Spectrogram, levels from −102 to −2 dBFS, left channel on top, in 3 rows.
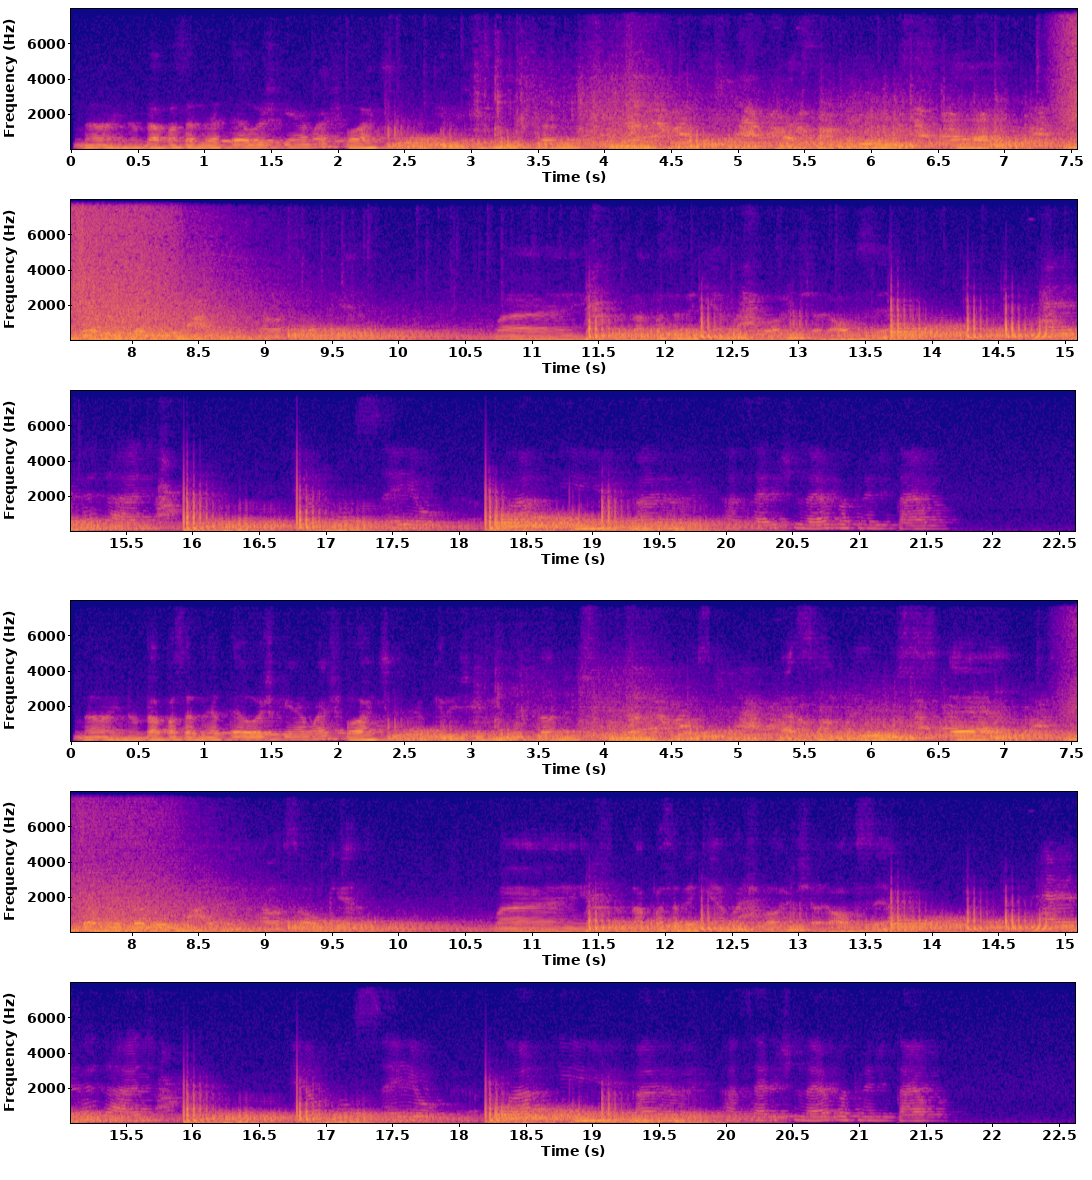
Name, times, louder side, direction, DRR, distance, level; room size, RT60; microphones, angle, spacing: voice 1, 0.0-4.8 5.3-6.3 6.6-7.1 7.6-9.8 10.7-13.8, equal, 45° right, 3 dB, 3.5 m, -32 dB
sound 1, 2.4-20.5, left 1 dB, 30° left, 0.8 m, -32 dB
Thunder, 3.0-12.9 13.7-13.8 14.8-15.0 15.7-15.9, left 2 dB, 55° left, 1.5 m, -37 dB
sound 2, 7.3-9.9, left 3 dB, 85° left, 1.2 m, -31 dB
voice 2, 14.7-15.9 16.7-18.1 18.3-21.5, equal, 20° right, 1 dB, 2.8 m, -44 dB
21.0 x 15.5 x 4.0 m, 0.39 s
head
